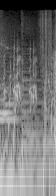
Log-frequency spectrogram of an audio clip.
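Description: Chickens in the video game Slime Rancher give short clucking bursts, close and fairly loud over steady game background ambience, with no talk.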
